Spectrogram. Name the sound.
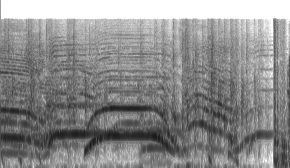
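audience applause and cheering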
